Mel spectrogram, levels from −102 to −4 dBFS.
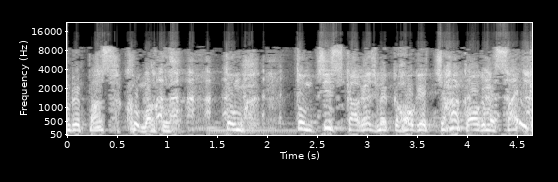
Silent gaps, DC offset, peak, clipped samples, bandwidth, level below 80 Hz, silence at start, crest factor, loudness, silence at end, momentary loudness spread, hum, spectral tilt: none; under 0.1%; 0 dBFS; 0.8%; over 20 kHz; -40 dBFS; 0 s; 8 dB; -7 LUFS; 0 s; 6 LU; none; -3 dB/octave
